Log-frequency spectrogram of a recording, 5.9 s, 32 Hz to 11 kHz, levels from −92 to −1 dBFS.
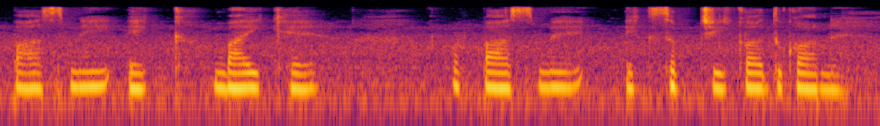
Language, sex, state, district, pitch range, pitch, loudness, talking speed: Hindi, female, Arunachal Pradesh, Lower Dibang Valley, 175-195 Hz, 185 Hz, -19 LUFS, 100 wpm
